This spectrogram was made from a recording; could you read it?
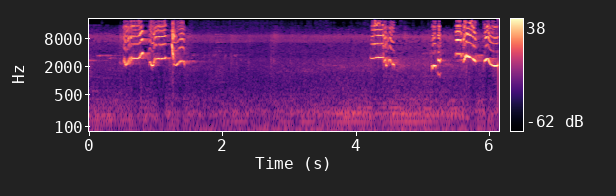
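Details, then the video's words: Kacer, the oriental magpie-robin, singing fast gacor phrases: short clusters of sharp, slurred whistles at the start, a quiet gap, then several softer wavering notes toward the end. "KICAUAN KEMBALIKAN KACER MACET BUNYI CEPAT GACOR"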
